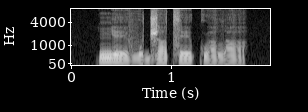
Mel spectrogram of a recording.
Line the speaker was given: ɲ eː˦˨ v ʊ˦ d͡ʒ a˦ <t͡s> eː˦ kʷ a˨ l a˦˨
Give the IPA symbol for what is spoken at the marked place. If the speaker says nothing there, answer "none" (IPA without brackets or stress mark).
t͡s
